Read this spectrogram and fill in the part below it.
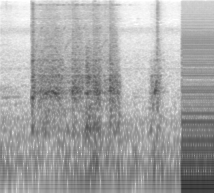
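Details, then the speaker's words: Towed-in Nissan Sunny diesel with seized engine, cracked crank and block, no engine oil, battery charged: single short loud buzzing starter crank about half a second then stops without turning over; starter engages only halfway. "Finally आपको दिखाया गाड़ी में जो है half self ले रहा है बीच में रुक जा रहा है फिर हाफ सेल्फ ले रहा है"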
